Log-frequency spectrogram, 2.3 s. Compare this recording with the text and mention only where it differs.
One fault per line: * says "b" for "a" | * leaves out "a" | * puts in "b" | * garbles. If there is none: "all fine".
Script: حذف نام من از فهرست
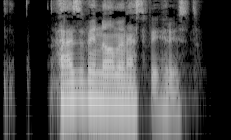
* leaves out "من"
